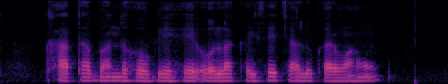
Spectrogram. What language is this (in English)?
Chhattisgarhi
